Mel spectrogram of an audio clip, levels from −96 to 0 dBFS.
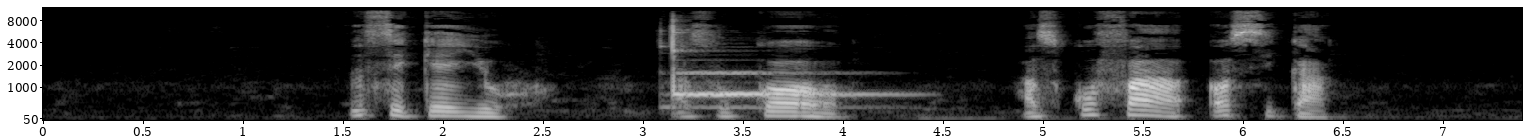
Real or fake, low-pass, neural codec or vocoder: fake; 10.8 kHz; vocoder, 24 kHz, 100 mel bands, Vocos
